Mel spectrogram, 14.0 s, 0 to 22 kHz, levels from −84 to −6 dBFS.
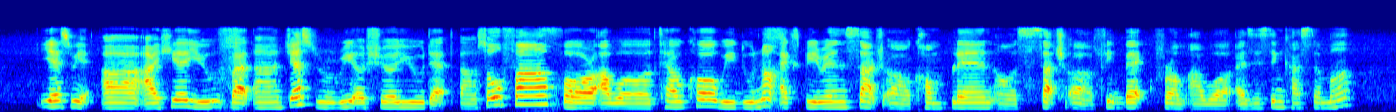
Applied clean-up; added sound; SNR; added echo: neural mask model Resemble Enhance denoiser.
